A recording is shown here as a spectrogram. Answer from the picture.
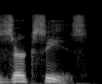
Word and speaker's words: Xerxes: Pronounced as Xerxes.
